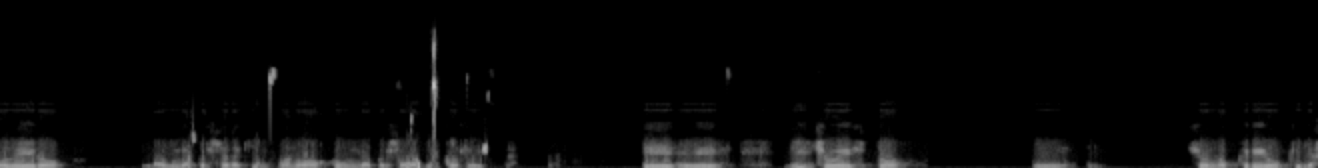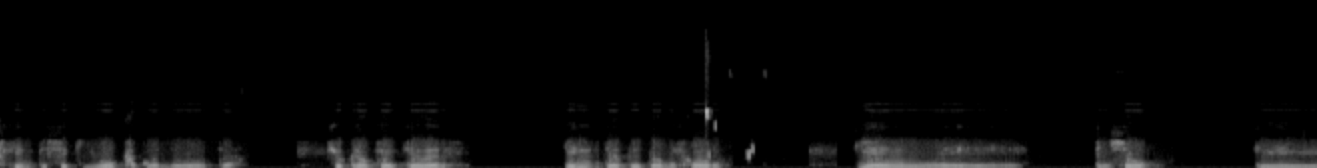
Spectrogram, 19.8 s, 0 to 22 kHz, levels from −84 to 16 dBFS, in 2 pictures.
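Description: DAB burbling bubbles through the audio at 1.42–2.11 s, 2.98–3.70 s, 5.43–5.77 s and 15.17–15.63 s: a bit error rate of roughly 0.4–0.7% corrupts individual MP2 sub-bands, producing short noise blips rather than clean dropouts.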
